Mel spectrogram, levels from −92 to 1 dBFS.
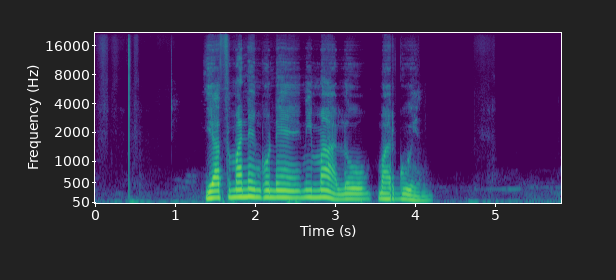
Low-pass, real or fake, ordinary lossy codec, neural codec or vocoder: none; fake; none; codec, 44.1 kHz, 3.4 kbps, Pupu-Codec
